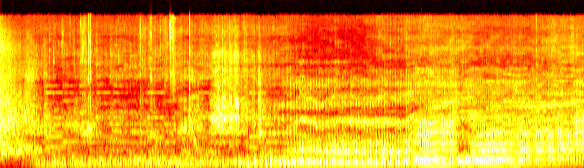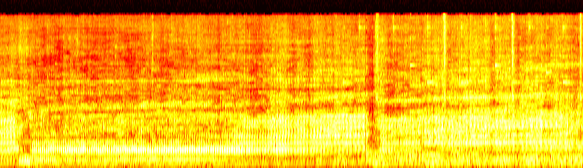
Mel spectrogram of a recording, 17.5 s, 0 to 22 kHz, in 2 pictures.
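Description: Modified Yamaha R15 sport bikes rev and ride off one after another, engines rising and falling in pitch as they pull away and pass, loud and close with revving through the whole stretch.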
